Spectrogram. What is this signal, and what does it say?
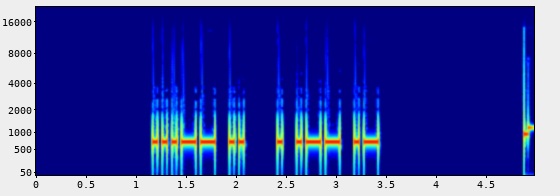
Morse code, heard as a keyed tone, about 25 wpm, 700 Hz. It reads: 3I EWA
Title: Winter Field Day Exchanges Encore 25wpm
